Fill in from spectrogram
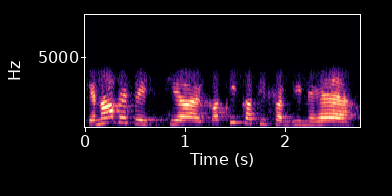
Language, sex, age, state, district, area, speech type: Maithili, female, 30-45, Bihar, Samastipur, urban, conversation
